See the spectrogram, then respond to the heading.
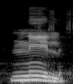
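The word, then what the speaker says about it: know: पढ़ेंगे नीट ठीक है और के एओ डब है तो इसे हम पढ़ेंगे नो यहां पर भी के साइलेंट है इसे पढ़ेंगे हम लोग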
